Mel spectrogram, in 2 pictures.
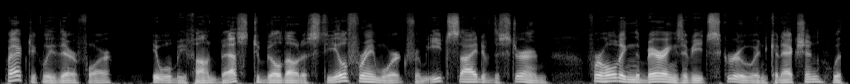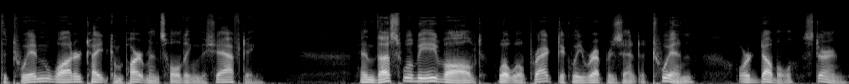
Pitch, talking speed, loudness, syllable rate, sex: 100 Hz, 180 wpm, -19 LUFS, 5.2 syllables/s, male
